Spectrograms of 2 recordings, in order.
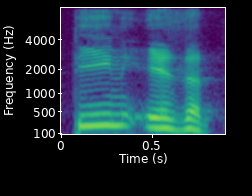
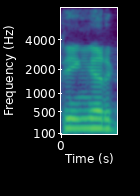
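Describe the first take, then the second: First: All the syllables of the word are said fully. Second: The word is squeezed into a shortened form. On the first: The speaker calls it right. "Actual में word क्या होता है" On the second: The speaker calls it wrong. "इसको खराब करके बना देते हैं कि भाई टिंगर"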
